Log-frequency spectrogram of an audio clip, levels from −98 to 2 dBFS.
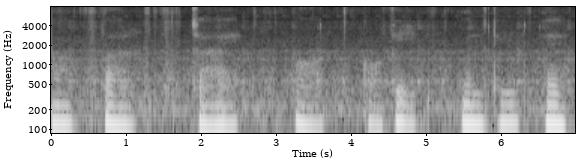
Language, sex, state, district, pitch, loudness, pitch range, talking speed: Hindi, male, Uttar Pradesh, Jalaun, 120 Hz, -19 LUFS, 115-125 Hz, 60 wpm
